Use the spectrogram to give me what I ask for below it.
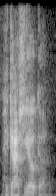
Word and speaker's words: Higashioka: My mind just went Higashioka. – Higashioka.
